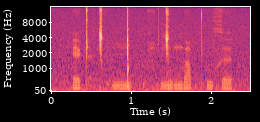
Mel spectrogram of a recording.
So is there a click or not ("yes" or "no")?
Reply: yes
